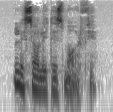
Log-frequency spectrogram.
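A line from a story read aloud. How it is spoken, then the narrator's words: Quiet, to oneself. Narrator (Italian): piano, quasi tra sé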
